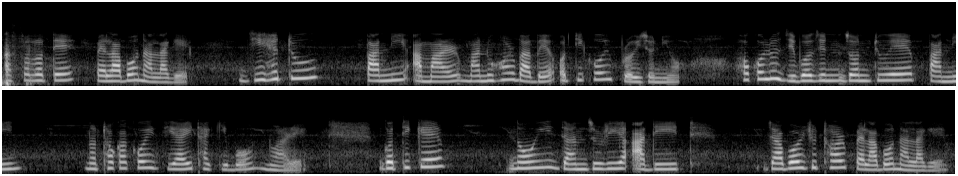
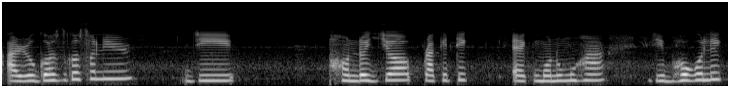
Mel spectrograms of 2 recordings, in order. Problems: constant background noise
